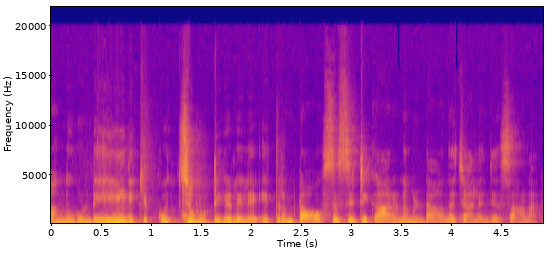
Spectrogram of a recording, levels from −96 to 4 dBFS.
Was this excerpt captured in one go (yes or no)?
no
